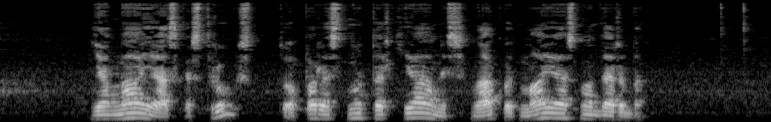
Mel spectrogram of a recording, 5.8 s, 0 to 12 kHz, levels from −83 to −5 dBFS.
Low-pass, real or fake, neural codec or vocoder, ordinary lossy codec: 10.8 kHz; real; none; MP3, 96 kbps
